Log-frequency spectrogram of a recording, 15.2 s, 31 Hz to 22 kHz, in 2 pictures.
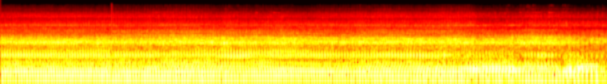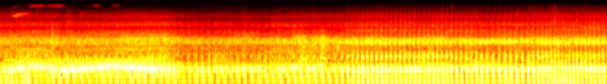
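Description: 2019 Royal Enfield Himalayan's 411 cc air-cooled single-cylinder engine running under load, heard from the rider's seat. The engine note rises and falls a little past the middle, eases off briefly about ten seconds in, then pulls steadily again.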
